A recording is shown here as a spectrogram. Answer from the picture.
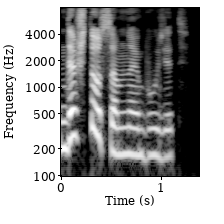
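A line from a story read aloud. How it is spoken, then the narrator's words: Self-assured snort. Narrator (Russian): хмыкнул самоуверенно Арвен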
